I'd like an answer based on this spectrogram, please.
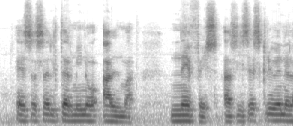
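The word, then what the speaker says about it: נֶפֶשׁ: La palabra alma en el idioma hebreo, en el Antiguo Testamento, se dice nefesh. Ese es el término alma, nefesh. Así se escribe en el Antiguo Testamento y a nuestro idioma se traduce como alma.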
